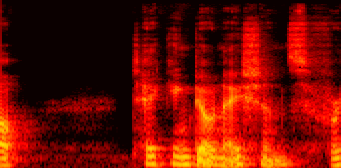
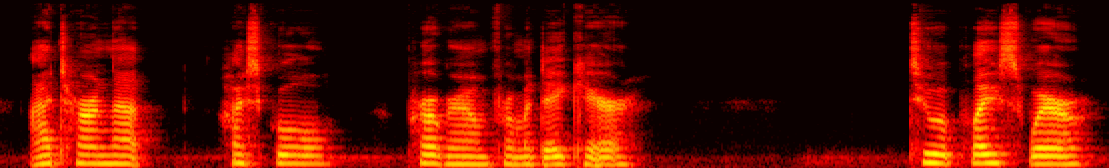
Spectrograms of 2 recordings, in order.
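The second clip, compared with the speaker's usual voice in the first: choked-up voice catching with emotion. Describing the high school program she built, the speaker becomes emotional. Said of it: "Sorry, I'm so emotional".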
